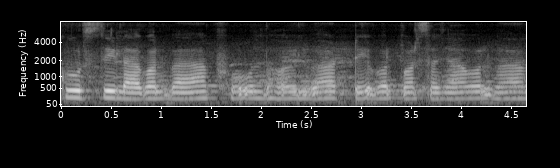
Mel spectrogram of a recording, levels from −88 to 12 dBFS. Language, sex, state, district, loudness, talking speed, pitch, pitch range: Bhojpuri, female, Uttar Pradesh, Gorakhpur, -17 LUFS, 130 wpm, 185 Hz, 180-195 Hz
